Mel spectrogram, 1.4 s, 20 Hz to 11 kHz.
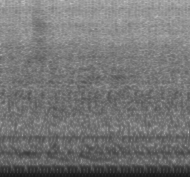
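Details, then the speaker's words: Freshly built MR2 engine (old crank, new block, turbo build) just after first start: steady, even low pulsing at idle with no ticks, knocks or misses. Normal idle. "They do always sound good."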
